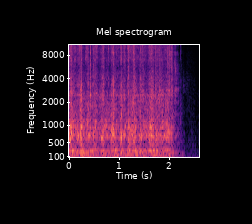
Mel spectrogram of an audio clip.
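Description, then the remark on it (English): A gray wall-mounted pencil sharpener grinds steadily as a number two pencil is sharpened, for about two seconds, a harsh, rhythmic rasping with quick pulses from the crank, then stops abruptly into silence. No one speaks. “That gray sharpener hanging off the wall?”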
